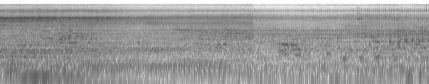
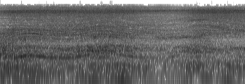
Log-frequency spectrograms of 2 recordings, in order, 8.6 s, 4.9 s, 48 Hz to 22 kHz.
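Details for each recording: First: Chevrolet Captiva 2.4 16-valve petrol, 2012, idling: fast, light metallic chatter from the timing chain at about four beats a second; timing chain noise, chains (water pump, balance shafts) then replaced and timed. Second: 2012 Chevrolet Captiva 2.4 16-valve petrol engine after timing chain, tensioner and balancer chain reassembly; revs up and settles smoothly with no rattle or knocking: chain noise eliminated.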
